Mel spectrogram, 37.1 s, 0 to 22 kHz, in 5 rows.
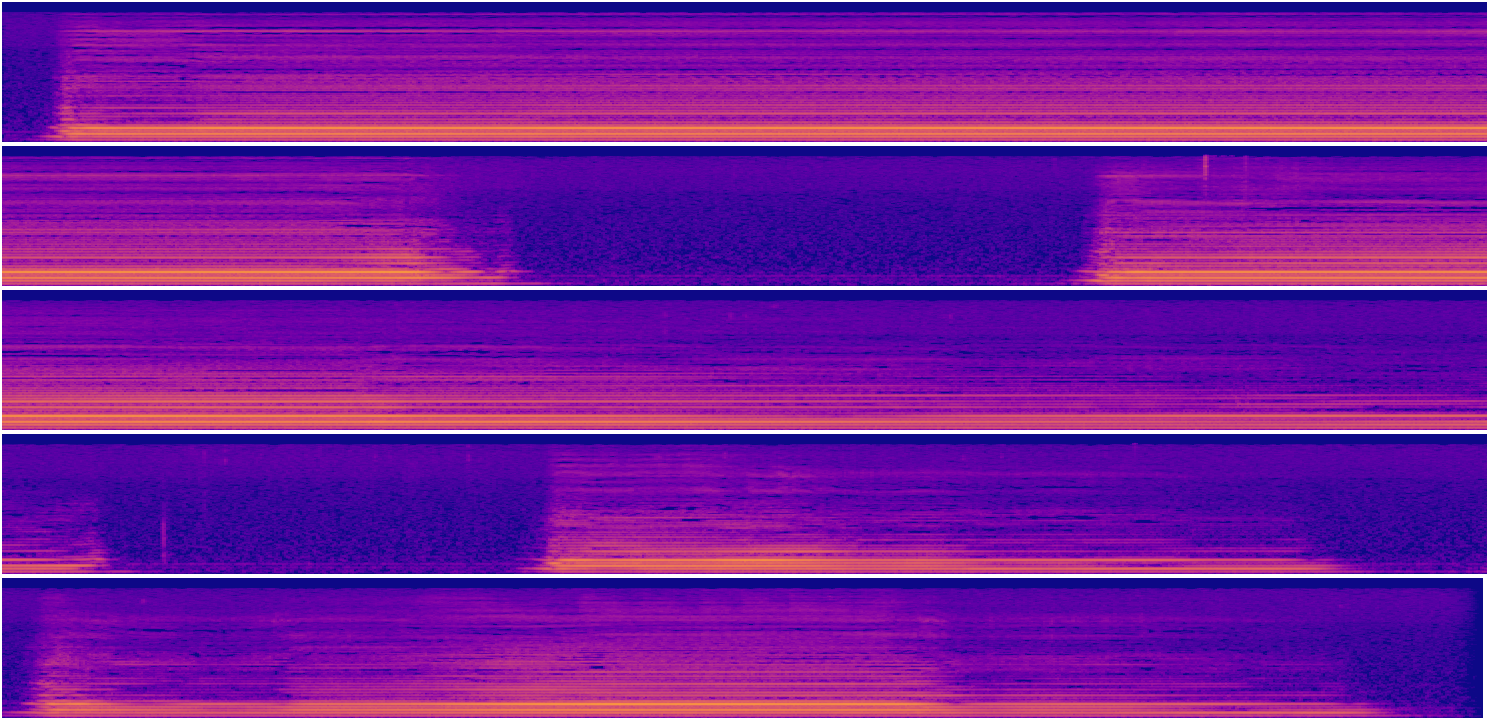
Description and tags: FX air in pipes-horn 090720
A horn-like sound made from air in water pipes. Tascam DR-100.
call, pipe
